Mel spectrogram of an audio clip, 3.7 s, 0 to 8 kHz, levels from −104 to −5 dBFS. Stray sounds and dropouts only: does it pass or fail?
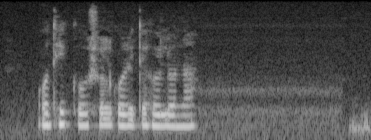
pass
